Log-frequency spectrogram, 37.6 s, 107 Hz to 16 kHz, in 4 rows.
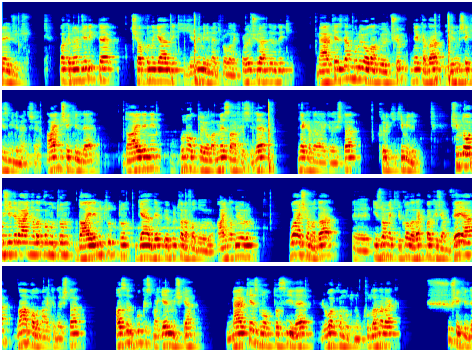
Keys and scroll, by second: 3.2 2, 3.7 Return, 8.2 2, 8.8 Return, 14.0 4, 14.2 2, 14.6 Return.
